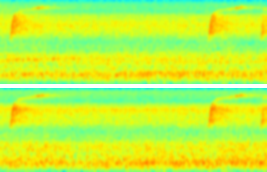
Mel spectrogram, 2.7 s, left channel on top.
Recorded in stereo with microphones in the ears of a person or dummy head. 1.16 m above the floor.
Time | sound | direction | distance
0.0 | running water | centre (ahead or behind) | ?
